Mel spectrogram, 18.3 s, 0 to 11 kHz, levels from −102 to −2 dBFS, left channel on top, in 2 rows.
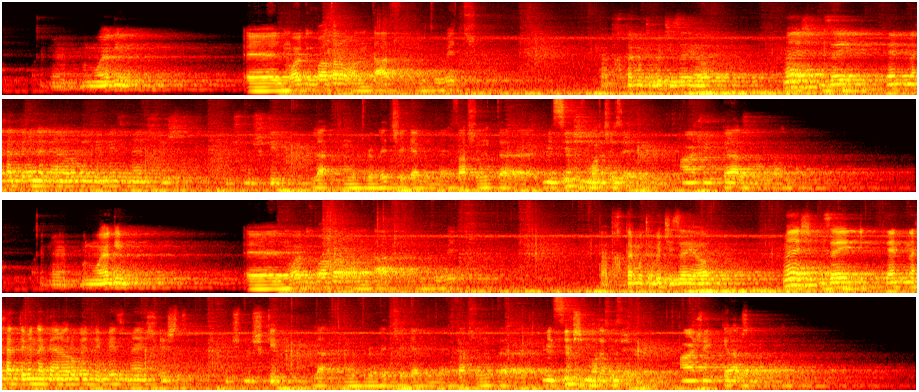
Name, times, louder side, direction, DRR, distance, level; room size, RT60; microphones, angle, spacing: voice 1, 0.4-1.3 6.0-7.2 7.8-8.6 8.8-10.9 11.4-12.0 14.6-15.6 15.9-16.5, right 2 dB, 60° right, 6 dB, 0.6 m, -29 dB
voice 2, 2.4-4.8 7.8-8.1 8.4-8.6 12.2-15.6 16.4-17.0, left 1 dB, 25° left, 5 dB, 0.4 m, -31 dB
sound 1, 2.7-16.2, right 1 dB, 35° right, 1.3 m, -39 dB
9.1 x 4.9 x 5.1 m, 2.8 s
head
